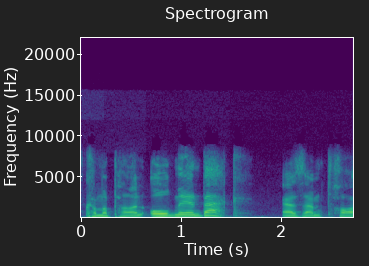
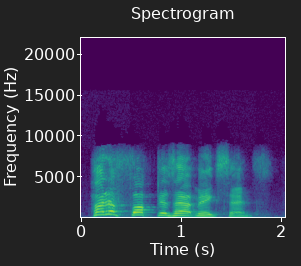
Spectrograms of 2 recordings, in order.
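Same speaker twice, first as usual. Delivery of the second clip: exasperated; 11 semitones higher, 5 dB louder than usual. Real, not acted. Ranting about bank loan rules.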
